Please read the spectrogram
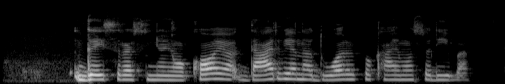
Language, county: Lithuanian, Vilnius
